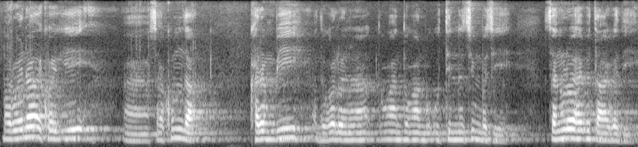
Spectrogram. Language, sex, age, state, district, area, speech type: Manipuri, male, 60+, Manipur, Kakching, rural, spontaneous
